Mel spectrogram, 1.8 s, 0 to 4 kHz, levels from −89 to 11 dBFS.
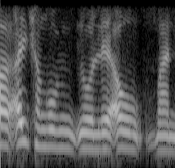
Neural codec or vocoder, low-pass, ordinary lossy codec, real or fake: none; 3.6 kHz; none; real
